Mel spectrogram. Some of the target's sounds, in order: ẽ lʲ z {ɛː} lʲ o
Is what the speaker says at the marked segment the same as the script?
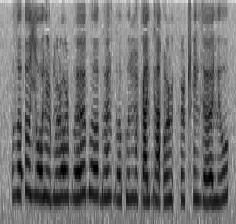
no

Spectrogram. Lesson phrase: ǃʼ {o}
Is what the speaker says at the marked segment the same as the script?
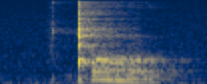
no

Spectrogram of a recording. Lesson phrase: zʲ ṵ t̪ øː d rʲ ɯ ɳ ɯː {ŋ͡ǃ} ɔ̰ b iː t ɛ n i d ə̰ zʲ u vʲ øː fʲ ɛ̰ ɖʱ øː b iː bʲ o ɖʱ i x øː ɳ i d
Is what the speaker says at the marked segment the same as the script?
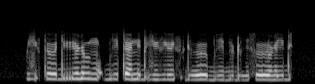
no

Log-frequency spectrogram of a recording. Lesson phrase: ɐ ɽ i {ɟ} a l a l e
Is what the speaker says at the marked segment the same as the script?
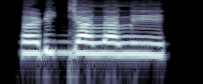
yes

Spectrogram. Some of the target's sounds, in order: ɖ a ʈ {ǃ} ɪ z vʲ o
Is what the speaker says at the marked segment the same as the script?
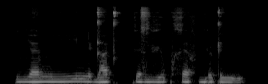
no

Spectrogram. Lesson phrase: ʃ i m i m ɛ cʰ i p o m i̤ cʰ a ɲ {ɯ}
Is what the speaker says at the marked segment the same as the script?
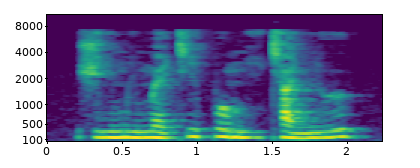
yes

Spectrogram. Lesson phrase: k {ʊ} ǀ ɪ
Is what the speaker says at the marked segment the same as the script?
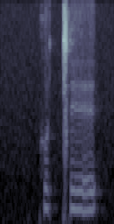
yes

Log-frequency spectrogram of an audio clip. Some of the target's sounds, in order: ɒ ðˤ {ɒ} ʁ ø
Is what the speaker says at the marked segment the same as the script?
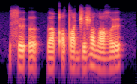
no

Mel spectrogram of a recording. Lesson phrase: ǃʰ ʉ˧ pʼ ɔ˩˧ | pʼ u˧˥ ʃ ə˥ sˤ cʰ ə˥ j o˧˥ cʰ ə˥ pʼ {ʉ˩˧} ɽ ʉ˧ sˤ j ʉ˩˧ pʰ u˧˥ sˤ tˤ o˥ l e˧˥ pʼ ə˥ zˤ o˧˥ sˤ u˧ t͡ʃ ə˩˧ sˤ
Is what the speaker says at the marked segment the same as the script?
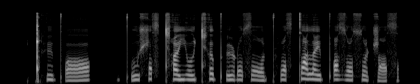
no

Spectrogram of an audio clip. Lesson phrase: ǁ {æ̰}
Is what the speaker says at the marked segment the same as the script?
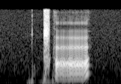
yes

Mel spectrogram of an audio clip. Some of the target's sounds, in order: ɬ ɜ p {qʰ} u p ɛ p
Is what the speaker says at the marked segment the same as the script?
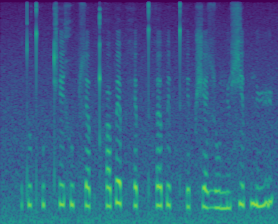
yes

